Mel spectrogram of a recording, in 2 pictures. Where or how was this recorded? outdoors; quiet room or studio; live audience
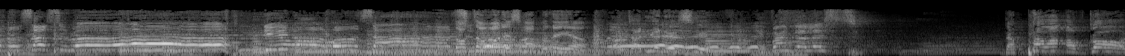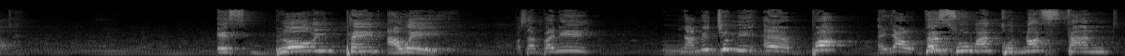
live audience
